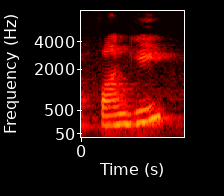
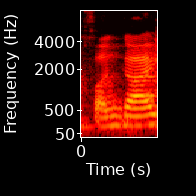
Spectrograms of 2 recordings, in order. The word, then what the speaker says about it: fungi: the kingdom of uh fungi or fungi depending on how you want to pronounce it and again we kind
